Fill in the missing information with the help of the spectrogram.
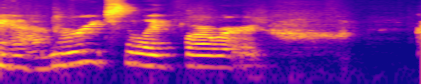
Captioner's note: exhales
